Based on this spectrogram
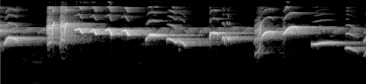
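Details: Oriental white-eye of the Bustomi type, in ngalas nembak song meant to provoke a rival. High whistled notes, some held and some trilled, change pitch often in a lively, varied chatter without pause.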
